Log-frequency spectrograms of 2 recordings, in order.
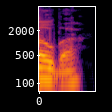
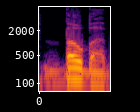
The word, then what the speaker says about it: boba: So this bubble tea it's company, Boba. No, you're right. It's Boba.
